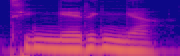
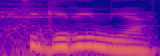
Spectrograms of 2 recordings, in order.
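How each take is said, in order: First: The first syllable is said as 'ting'. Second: The first syllable is said as 'tig'. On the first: The speaker calls it wrong. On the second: The speaker calls it right.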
